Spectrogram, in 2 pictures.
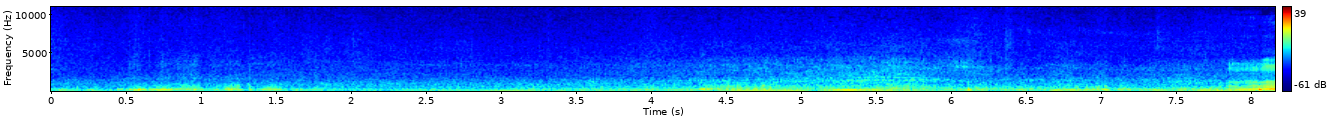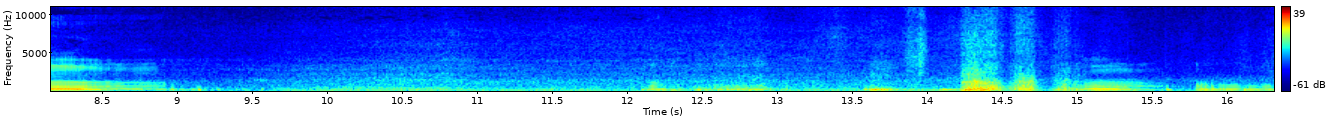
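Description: A person's wordless voice rises and falls once about eight seconds in, then sounds again more loudly near the end among a few sharp clicks. A low, uneven hum runs underneath through the first half.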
